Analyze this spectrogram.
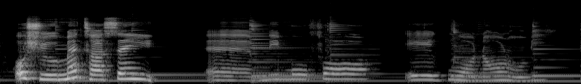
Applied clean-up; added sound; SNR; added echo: none; Acoustic guitar; 17 dB; none.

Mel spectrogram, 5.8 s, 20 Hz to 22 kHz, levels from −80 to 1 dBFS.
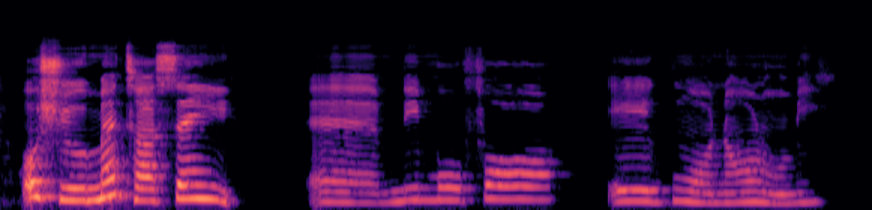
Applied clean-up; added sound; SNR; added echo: none; none; none; none.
